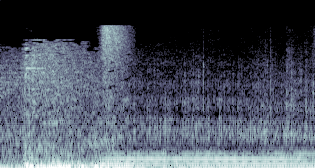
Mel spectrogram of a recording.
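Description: Sound effects for an animated logo intro: a loud rushing noise. About three-quarters of a second in, a short sharp hiss comes in, and a steady low hum holds from there on.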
